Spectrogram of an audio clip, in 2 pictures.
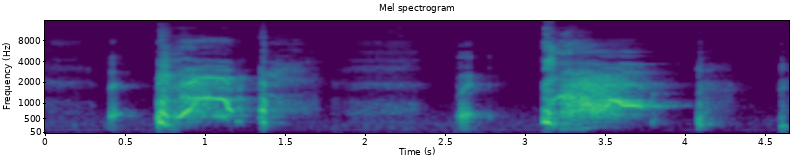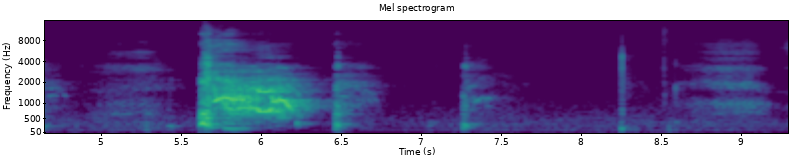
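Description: Three harsh, forceful coughs with a faint squeaky edge and smaller throat catches between them in a quiet room; a dry cough of cough-variant asthma.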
